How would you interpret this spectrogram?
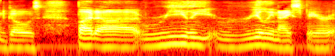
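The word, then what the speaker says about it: gose: I think it's goze. I heard some people say goze. I looked it up once. I spent like a half hour once on YouTube watching people pronounce it, and I've settled on goze.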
